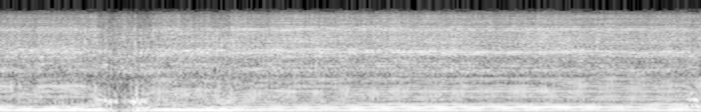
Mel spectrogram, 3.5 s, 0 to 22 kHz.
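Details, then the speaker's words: Temu 49cc two-stroke pit bike racing a lap: the engine screams at steady high revs while the bike barely gains speed and the rider pushes; the centrifugal clutch slips and overheats, smelling afterward. "Oh, that poor clutch is getting cooked."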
